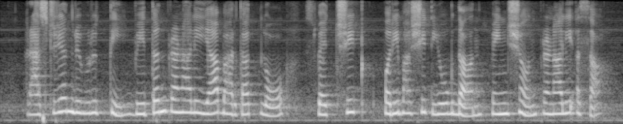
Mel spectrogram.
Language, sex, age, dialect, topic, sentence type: Marathi, female, 31-35, Southern Konkan, banking, statement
